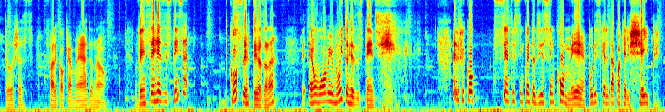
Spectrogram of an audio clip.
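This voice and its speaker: A man playing a mock teacher in a parody online lecture, deadpan and mock-serious, swearing casually while talking over slides. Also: on the high side, normal speed, long pauses, faint music behind.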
